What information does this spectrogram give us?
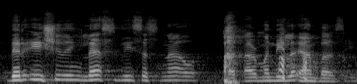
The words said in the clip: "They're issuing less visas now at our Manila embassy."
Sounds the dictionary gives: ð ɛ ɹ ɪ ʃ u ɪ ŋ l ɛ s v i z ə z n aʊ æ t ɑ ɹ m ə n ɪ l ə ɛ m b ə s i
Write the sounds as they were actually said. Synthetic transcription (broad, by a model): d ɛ ɹ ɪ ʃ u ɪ ŋ l ɛ s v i s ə s n aʊ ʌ t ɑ w m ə n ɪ l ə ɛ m b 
